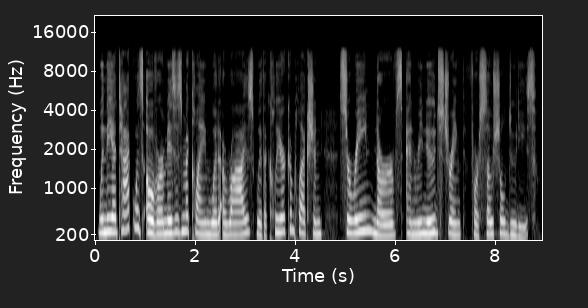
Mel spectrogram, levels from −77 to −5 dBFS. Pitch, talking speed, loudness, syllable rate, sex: 215 Hz, 140 wpm, -19 LUFS, 4.5 syllables/s, female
